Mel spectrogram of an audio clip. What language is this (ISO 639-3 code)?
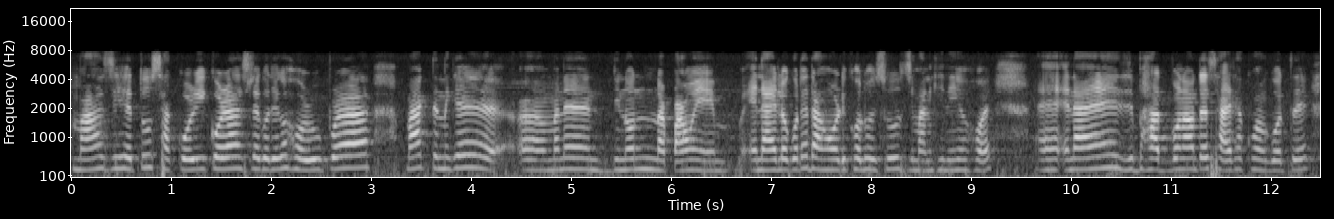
asm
